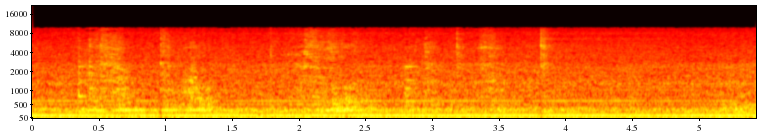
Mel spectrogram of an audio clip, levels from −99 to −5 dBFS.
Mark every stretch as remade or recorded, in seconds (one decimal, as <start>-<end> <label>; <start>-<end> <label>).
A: 0.0-3.7 recorded; 3.7-4.7 remade; 4.7-5.4 recorded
